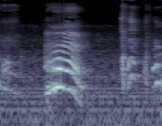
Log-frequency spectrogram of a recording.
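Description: A young baby vocalizing: one drawn-out note that rises and falls about half a second in, then a few short sounds near the end.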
